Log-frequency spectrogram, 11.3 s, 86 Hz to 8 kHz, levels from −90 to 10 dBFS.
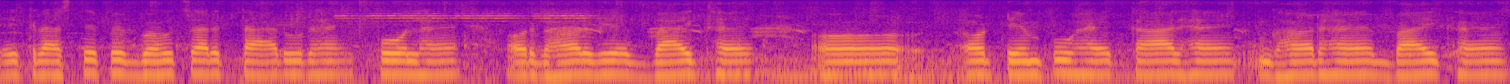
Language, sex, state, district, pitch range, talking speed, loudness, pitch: Hindi, male, Bihar, Sitamarhi, 145-150 Hz, 140 wpm, -16 LUFS, 145 Hz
